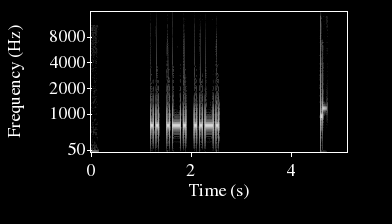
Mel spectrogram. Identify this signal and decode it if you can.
Morse code, heard as a keyed tone, about 21 wpm, 700 Hz. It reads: IRF
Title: USA Call Sign Postfixes - 3 Letters 22wpm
